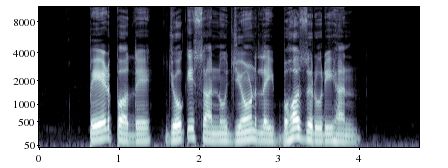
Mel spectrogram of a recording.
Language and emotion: Punjabi, neutral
